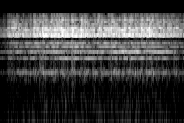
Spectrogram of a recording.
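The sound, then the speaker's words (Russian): A school bell rings without a break for the whole stretch, a bright, steady, metallic electric ring at an even loudness. “Зачем нам школьный звонок? Ведь мы же не в школе.”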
